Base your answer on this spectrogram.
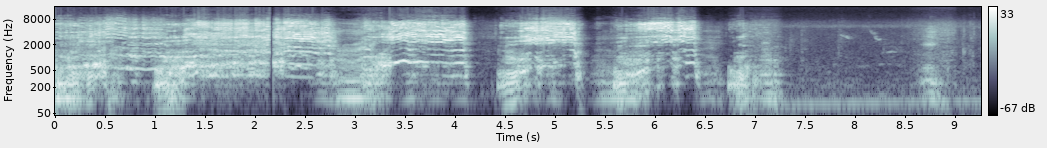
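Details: Pig squealing in loud, harsh, high-pitched bursts of one to two seconds separated by short breaks, easing after about seven seconds into a quiet low hum.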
